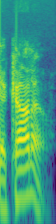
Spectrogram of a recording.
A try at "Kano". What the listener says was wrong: No, not Akano. Kano is how you say her daughter's name. Kuno.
